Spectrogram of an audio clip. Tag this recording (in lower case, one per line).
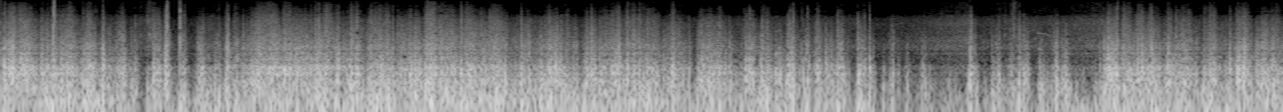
tornado roaring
